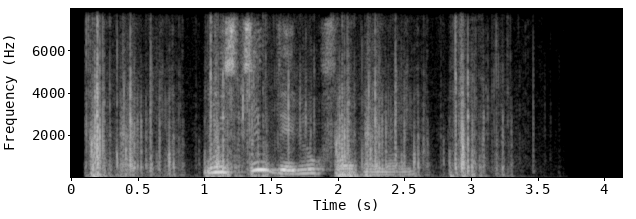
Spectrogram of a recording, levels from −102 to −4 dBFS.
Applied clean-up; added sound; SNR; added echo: neural mask model RNNoise.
